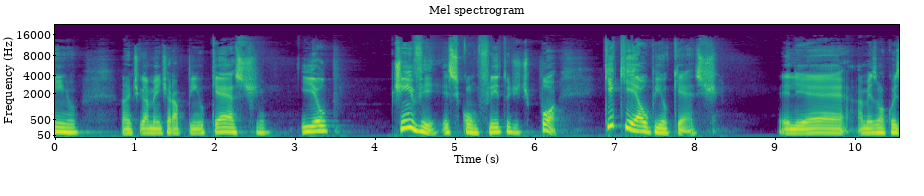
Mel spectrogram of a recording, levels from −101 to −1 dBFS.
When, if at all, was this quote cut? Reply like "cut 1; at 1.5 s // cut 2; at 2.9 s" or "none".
none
